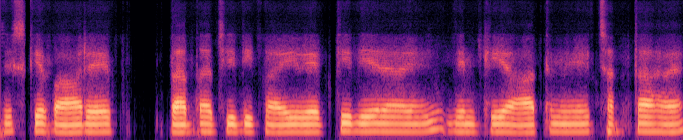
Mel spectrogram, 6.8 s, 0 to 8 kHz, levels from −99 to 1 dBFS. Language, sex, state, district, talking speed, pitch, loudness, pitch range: Hindi, male, Rajasthan, Bikaner, 125 wpm, 120 Hz, -16 LUFS, 115-125 Hz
